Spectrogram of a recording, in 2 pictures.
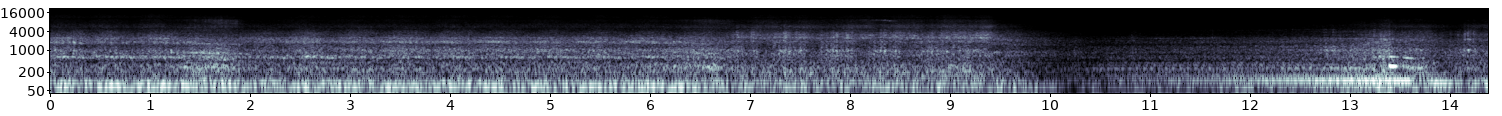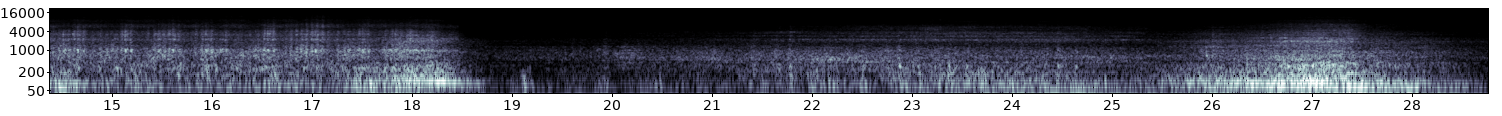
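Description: Express passenger trains passing at speed on electrified main-line track: a loud rush of wheels and rattling on the rails. It cuts off abruptly twice, with a fresh pass swelling up each time, the loudest near the middle and again near the end.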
